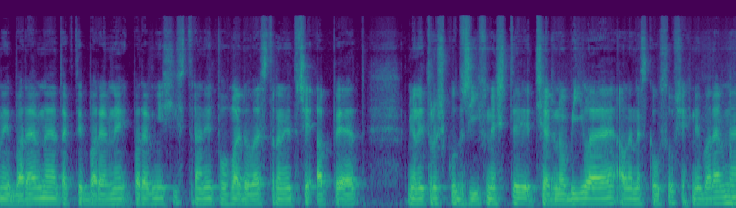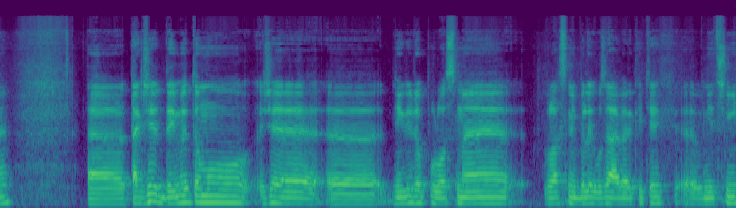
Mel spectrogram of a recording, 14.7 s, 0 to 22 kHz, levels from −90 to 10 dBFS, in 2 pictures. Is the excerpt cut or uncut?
uncut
